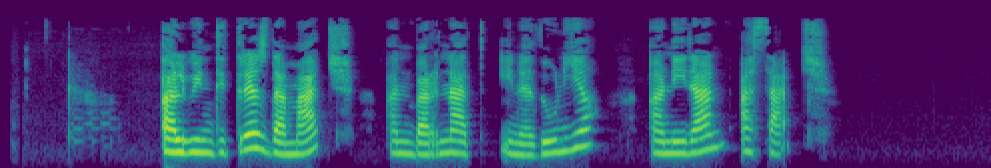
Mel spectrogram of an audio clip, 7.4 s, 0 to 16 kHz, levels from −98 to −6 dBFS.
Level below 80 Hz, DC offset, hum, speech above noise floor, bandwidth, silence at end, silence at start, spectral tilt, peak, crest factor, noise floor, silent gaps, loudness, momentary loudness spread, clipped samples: -80 dBFS; under 0.1%; none; 61 dB; 11.5 kHz; 1.25 s; 1.2 s; -2.5 dB/octave; 0 dBFS; 24 dB; -83 dBFS; none; -22 LUFS; 15 LU; under 0.1%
